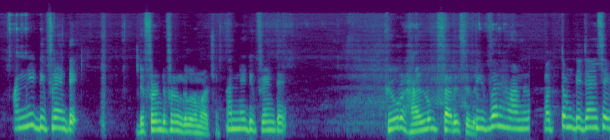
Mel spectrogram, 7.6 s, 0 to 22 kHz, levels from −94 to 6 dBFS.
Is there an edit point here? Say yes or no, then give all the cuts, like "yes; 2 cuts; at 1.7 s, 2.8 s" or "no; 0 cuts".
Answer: yes; 1 cut; at 6.6 s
